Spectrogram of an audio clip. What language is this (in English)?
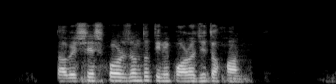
Bangla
